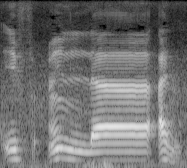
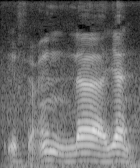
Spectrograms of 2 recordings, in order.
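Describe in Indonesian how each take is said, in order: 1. Hamzah ada sebelum vokal terakhir. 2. Bunyi y ada sebelum vokal terakhir. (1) "maka alif itu yang ditambah" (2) "asalnya ya"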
